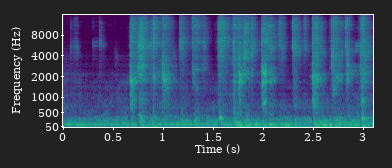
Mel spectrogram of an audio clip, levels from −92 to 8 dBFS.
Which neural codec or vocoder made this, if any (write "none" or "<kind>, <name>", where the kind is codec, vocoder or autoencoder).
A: codec, SNAC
